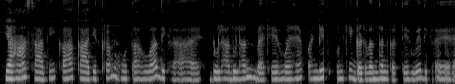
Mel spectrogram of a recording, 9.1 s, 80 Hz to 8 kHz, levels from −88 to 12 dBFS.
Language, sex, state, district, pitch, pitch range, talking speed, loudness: Hindi, female, Chhattisgarh, Sukma, 210 Hz, 200-220 Hz, 140 wpm, -35 LUFS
